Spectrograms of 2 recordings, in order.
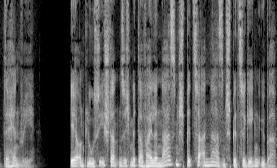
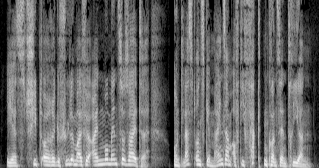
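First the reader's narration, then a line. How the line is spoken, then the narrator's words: Snapped harshly. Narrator (German): schnauzte er sie an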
